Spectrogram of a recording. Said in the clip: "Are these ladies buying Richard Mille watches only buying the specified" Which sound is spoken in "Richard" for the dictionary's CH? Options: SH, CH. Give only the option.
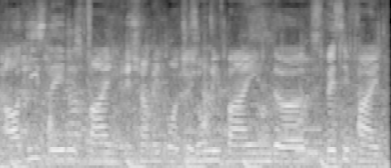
SH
